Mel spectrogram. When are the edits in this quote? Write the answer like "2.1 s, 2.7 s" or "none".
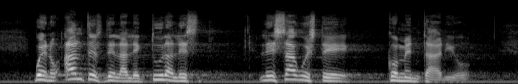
none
